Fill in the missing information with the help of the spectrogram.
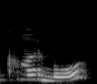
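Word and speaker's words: corbeau: they pronounce together so b e a u is pronounced as Bo e a u is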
